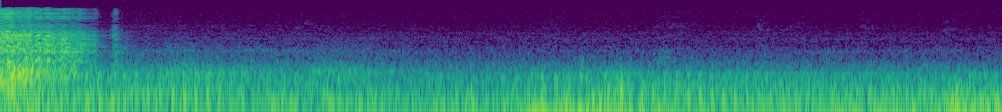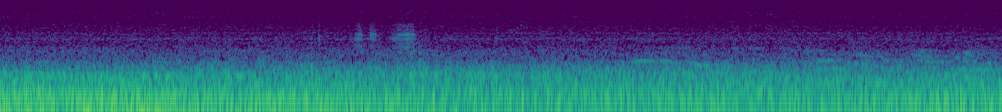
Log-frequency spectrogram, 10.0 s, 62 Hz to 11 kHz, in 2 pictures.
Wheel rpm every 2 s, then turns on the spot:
20, 0, 0, 0, 0.
none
